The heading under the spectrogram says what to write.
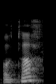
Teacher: Otaq formasında tələffüz edilir. Burda Q hərfi X səsinə dəyişib.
